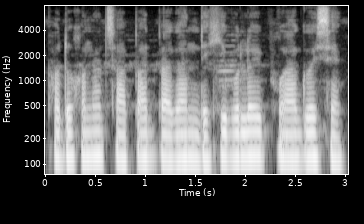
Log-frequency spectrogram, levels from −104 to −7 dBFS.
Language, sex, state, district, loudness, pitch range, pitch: Assamese, male, Assam, Sonitpur, -17 LUFS, 115-120 Hz, 115 Hz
